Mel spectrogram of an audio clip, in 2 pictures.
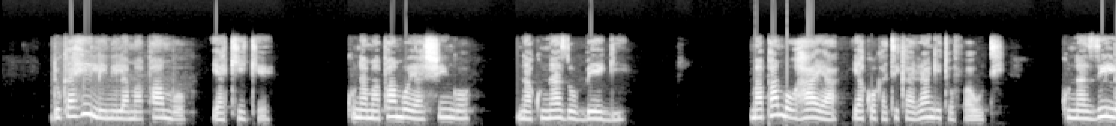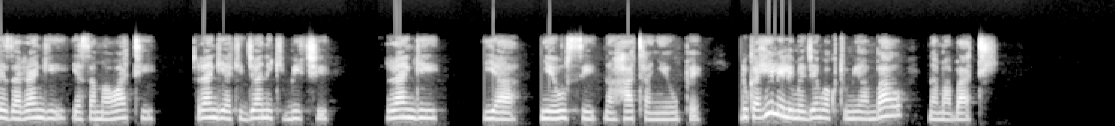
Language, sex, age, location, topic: Swahili, female, 18-24, Mombasa, finance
